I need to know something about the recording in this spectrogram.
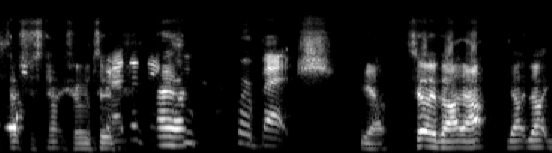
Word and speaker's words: Benedict: It's pronounced Benedict, not.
